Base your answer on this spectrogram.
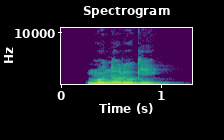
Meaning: to soliloquize
- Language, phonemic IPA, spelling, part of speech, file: French, /mɔ.nɔ.lɔ.ɡe/, monologuer, verb, LL-Q150 (fra)-monologuer.wav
